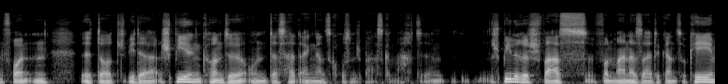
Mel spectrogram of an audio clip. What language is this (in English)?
German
